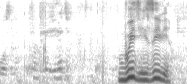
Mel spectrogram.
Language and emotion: Russian, angry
